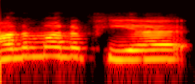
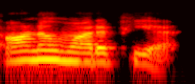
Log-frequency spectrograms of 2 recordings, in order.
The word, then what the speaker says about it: onomatopoeia: down and pronounce so the onomatopoeia is just uh pronounced ano and then Ono motto and Pia so just break it down to to that so just onomatopoeia and personifications is personifications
